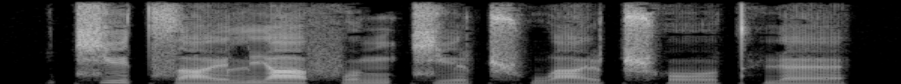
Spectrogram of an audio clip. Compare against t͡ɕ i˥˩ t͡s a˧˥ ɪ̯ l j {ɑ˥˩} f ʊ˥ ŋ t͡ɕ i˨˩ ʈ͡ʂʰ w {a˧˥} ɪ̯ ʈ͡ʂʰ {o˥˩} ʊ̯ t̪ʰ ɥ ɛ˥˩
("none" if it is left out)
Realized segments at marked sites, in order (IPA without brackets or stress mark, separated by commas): ä˥˩, a˧˥, o˧˥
